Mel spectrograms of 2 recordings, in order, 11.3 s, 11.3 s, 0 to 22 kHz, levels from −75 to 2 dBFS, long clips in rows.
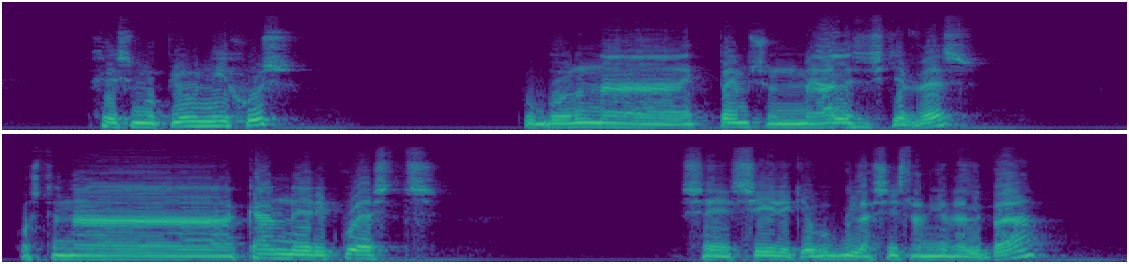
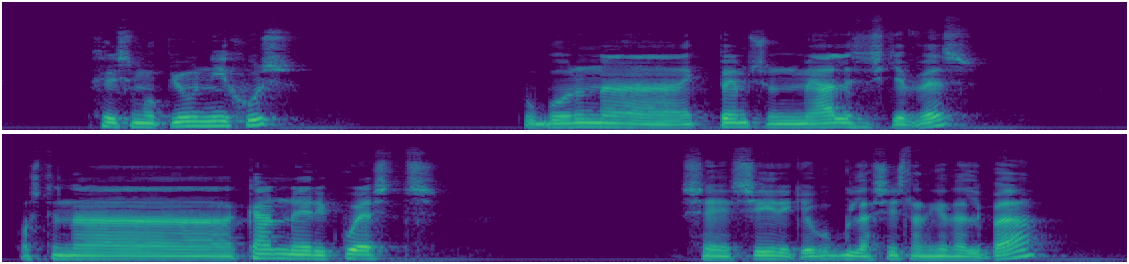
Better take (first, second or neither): second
